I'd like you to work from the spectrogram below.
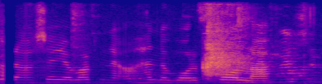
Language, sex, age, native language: Icelandic, female, 12, Icelandic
